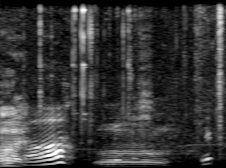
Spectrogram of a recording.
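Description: Voices speaking with long, drawn-out syllables, with a light jingle of bangles.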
